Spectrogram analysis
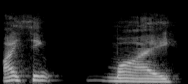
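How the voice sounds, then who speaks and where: A man's voice: a little high, extremely slow. A man as a podcast guest, telling a candid personal story in a profane, rambling way with many restarts.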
